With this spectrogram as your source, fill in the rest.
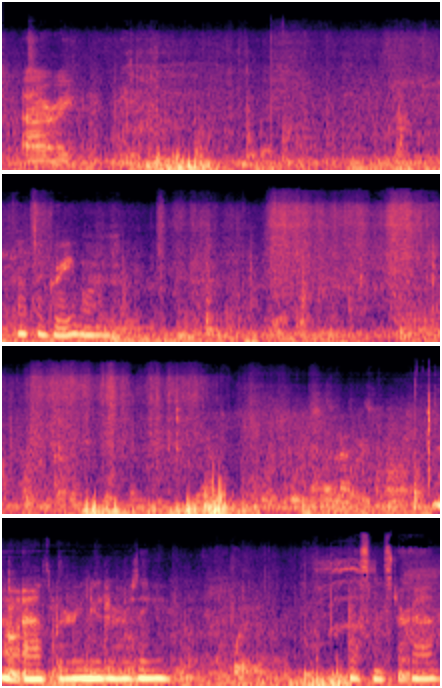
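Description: Stiff paper cards rustle and slide against each other as they are handled.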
